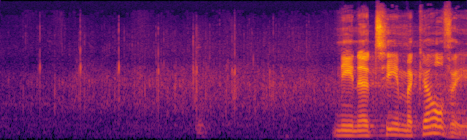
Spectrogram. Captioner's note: crowd cheers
